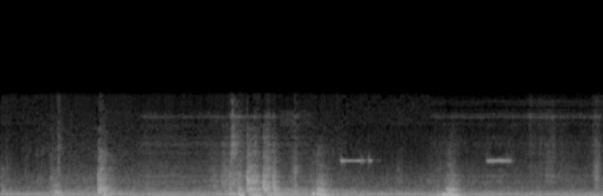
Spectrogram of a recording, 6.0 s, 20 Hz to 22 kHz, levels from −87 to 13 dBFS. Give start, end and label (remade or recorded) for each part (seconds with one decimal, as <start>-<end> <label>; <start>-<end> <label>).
0.0-1.4 recorded; 1.4-3.1 remade; 3.1-4.3 recorded; 4.3-6.0 remade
